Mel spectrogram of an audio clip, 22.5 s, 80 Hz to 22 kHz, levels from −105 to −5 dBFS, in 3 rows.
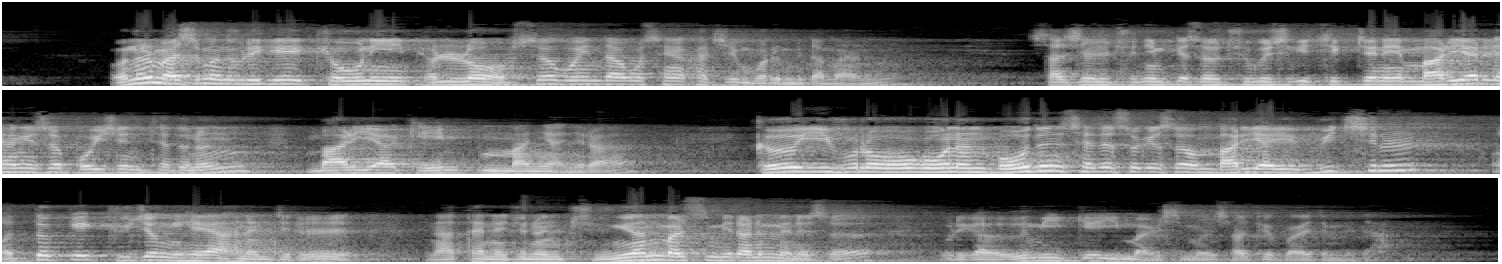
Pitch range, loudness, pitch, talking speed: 120-180 Hz, -19 LUFS, 150 Hz, 355 characters per minute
